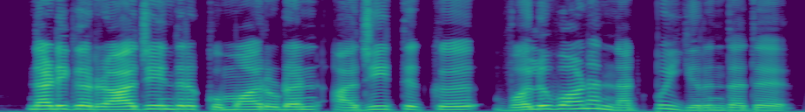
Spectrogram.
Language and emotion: Tamil, neutral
